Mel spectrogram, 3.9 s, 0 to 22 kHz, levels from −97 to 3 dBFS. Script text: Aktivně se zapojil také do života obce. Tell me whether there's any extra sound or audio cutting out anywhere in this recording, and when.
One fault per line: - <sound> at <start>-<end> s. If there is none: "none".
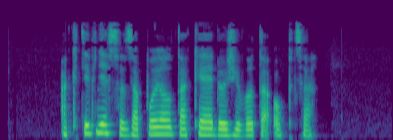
none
